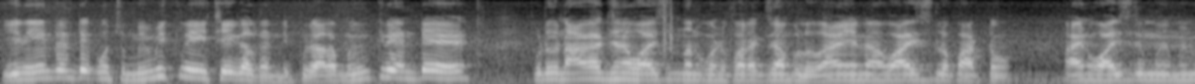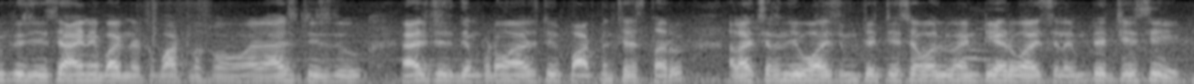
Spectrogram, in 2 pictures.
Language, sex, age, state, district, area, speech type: Telugu, male, 30-45, Andhra Pradesh, Bapatla, rural, spontaneous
